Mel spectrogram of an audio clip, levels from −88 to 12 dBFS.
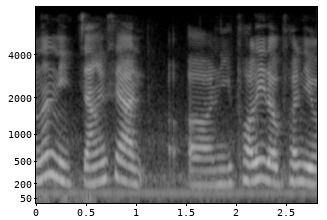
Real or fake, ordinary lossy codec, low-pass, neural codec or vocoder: real; none; 7.2 kHz; none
